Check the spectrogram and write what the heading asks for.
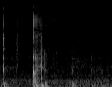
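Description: A single sharp click a little past the middle, then a few faint ticks, as a hand grips and handles a plastic stick blender over a mixing bowl.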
